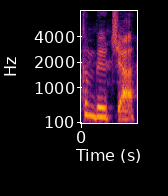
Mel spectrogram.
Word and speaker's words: kombucha: Well, this next one, this was directly from one of your posts and it's about kombucha. And am I saying that right? I don't even know. I don't drink the stuff. – People all say it all different ways. So yes, you're right.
